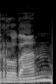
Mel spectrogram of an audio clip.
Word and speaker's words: Rodin: Yo creo que les invito a a buscar en internet eh esculturas de Rodán, bueno, se escribe Rodin, e y van a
